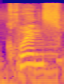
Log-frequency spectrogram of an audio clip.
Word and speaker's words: Quince: Today Explained support today comes from Quince, which rhymes with since but is spelt with a Q-U.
